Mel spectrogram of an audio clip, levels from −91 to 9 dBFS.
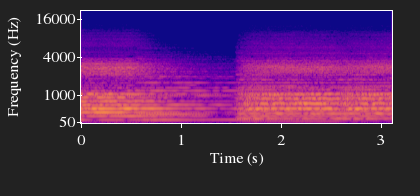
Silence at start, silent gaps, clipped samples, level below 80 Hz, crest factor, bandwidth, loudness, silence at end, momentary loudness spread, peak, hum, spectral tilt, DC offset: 0 s; none; under 0.1%; -60 dBFS; 14 dB; 9.6 kHz; -24 LUFS; 0 s; 14 LU; -10 dBFS; none; -6 dB/octave; under 0.1%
